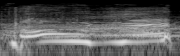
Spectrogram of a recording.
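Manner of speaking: loud, high oh yeah; excited cheer. Real, not acted. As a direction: whoop it with joy. Cheering the contestant.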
